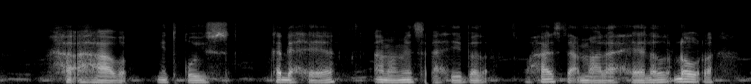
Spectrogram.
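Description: From 4.25 to 4.38 s the speech briefly smears and fades, then comes back rough for a moment. These are lost AMR speech frames: about 60 ms of corrupted data, which fits three 20 ms frames, so the wideband decoder repeated its last good settings with falling gain.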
